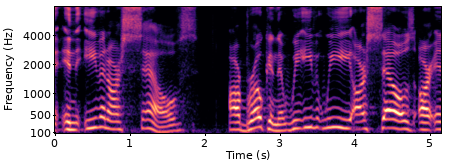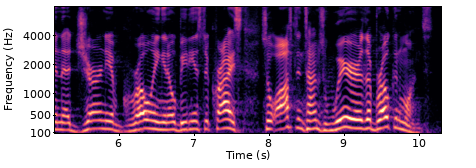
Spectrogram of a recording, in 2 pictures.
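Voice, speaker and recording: A pastor preaching a Sunday sermon in a church, conversational and self-deprecating, building to earnest fervor. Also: male voice, on the high side.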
